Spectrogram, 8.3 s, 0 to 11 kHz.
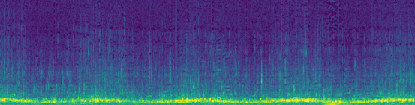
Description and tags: TAKHALLOUFT FARRAH LPCIM2018 Underwater
For this sound, i recorded a water fountain, and i've added some effects to make it sounds like it was under water.
For the effect i used the Wahwah effect?
In french
Frequence 0,5
Phase de départ LFO 0
Profondeur 10%
Résonnance 5,1
Décalage de fréquence 30%
In english
Frequency 0.5
LFO start phase 0
Depth 10%
Resonance 5.1
Frequency offset 30%
relaxing, sound, recording, ambient, liquid, water, trickle, field, creek, flow, river, stream, under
